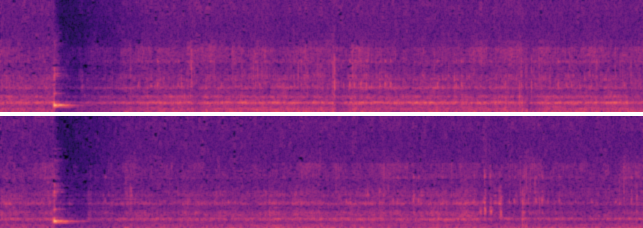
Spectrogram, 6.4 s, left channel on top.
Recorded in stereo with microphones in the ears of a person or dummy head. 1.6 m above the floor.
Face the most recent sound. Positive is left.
turn(degrees=5)  # may be behind; listen again after turning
